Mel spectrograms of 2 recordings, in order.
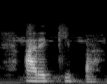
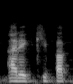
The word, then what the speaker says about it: Arequipa: Um, well, the pronunciation of the place is Arequipa, Arequipa, Peru.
